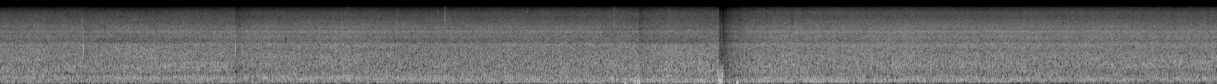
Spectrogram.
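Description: Steady rush of whitewater from the creek's rapids and falls. A brief knock from the phone being handled about seven seconds in.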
